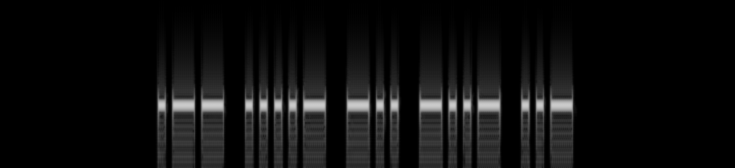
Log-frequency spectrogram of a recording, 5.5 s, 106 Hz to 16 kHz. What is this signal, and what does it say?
Morse code, heard as a keyed tone, about 22 wpm, 700 Hz. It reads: W4DXU
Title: USA Call Signs - 5 Characters - 4x Character Spacing - 22wpm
